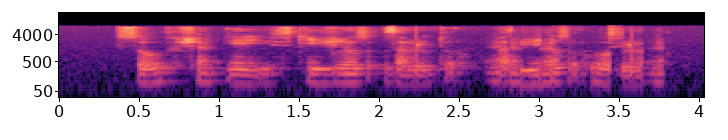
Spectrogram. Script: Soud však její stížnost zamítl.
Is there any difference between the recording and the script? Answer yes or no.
yes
